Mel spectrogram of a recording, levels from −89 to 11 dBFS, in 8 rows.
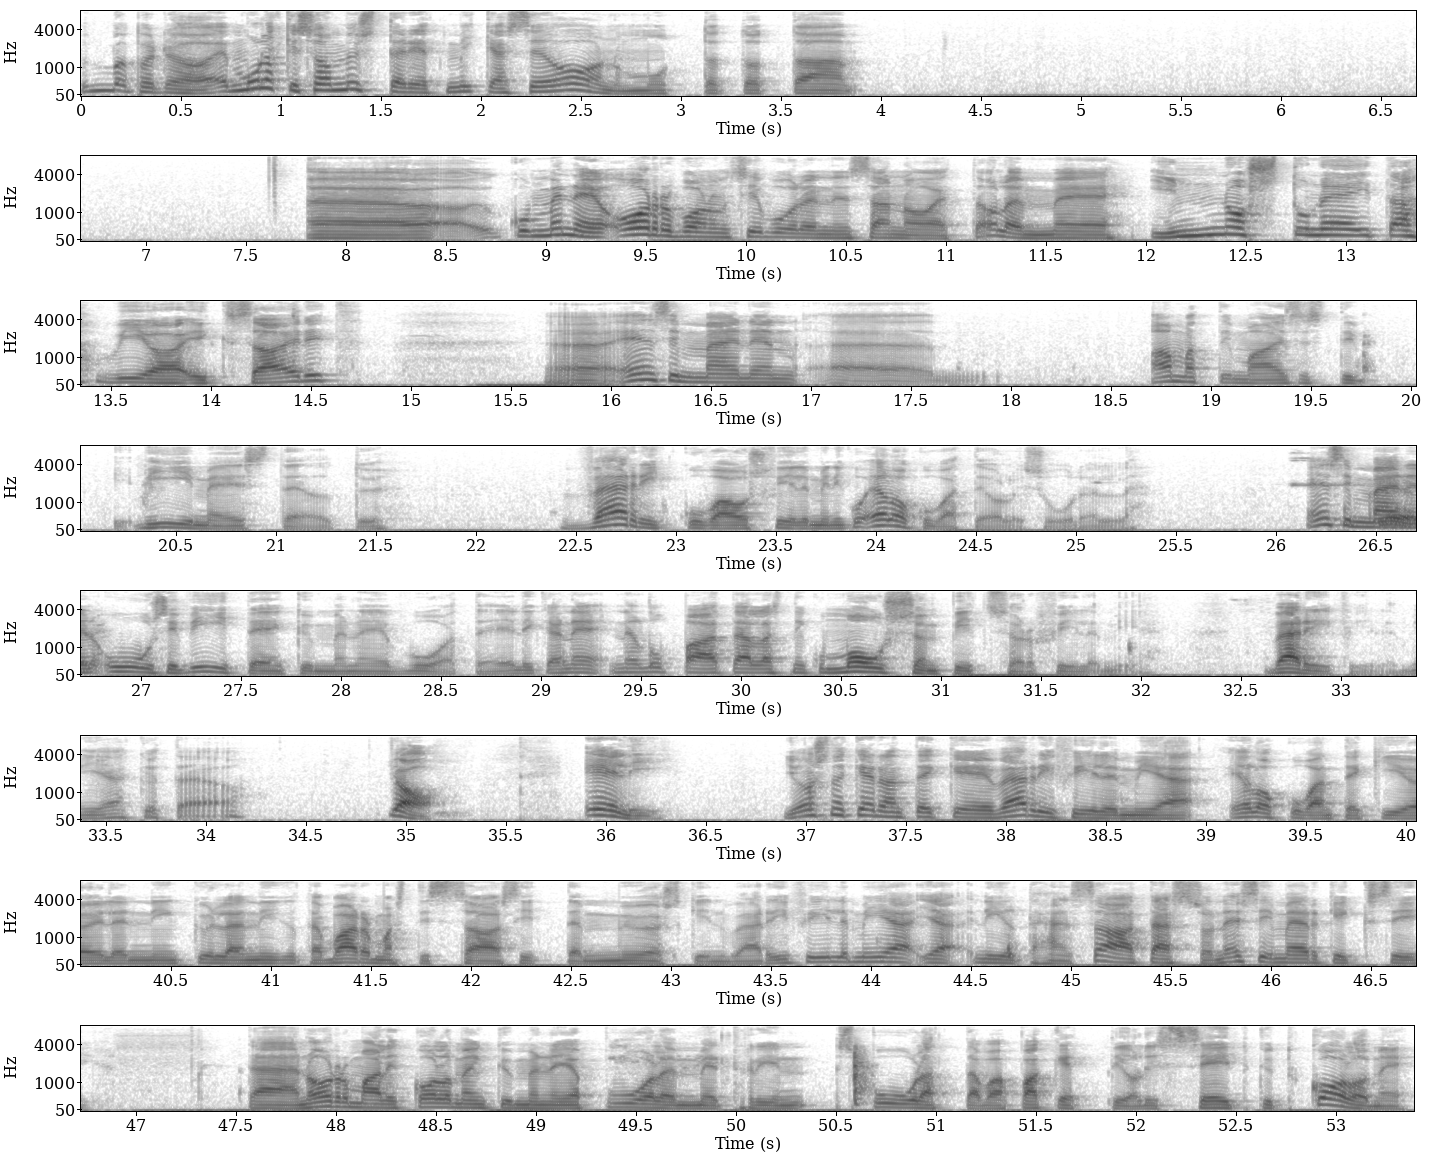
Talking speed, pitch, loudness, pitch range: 85 wpm, 120 Hz, -28 LUFS, 105-150 Hz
